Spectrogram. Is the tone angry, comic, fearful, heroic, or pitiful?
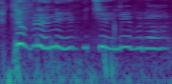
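fearful. It is said in a fearful tone.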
